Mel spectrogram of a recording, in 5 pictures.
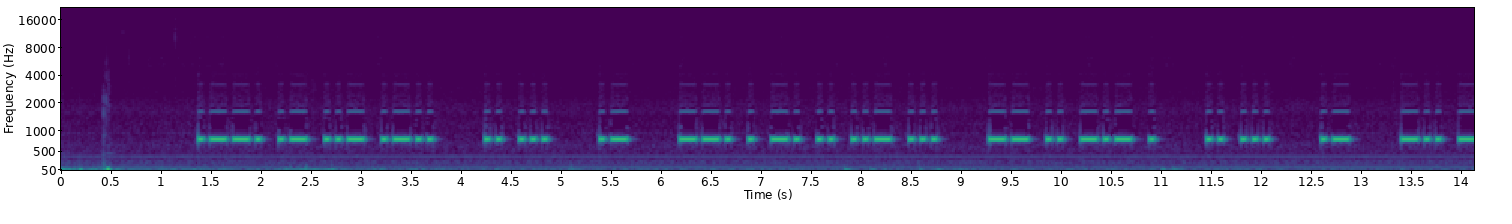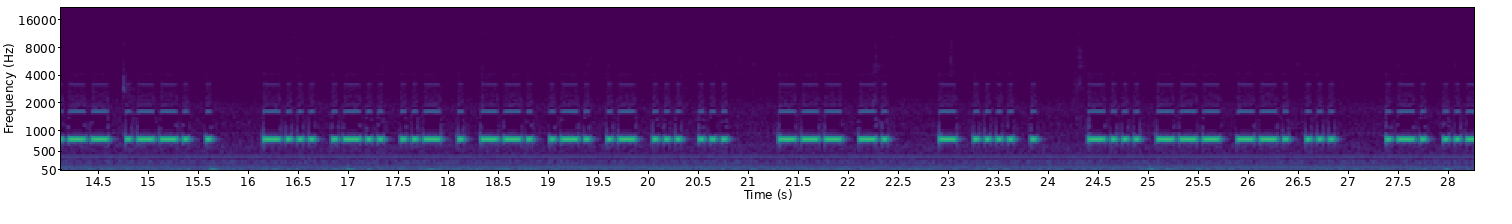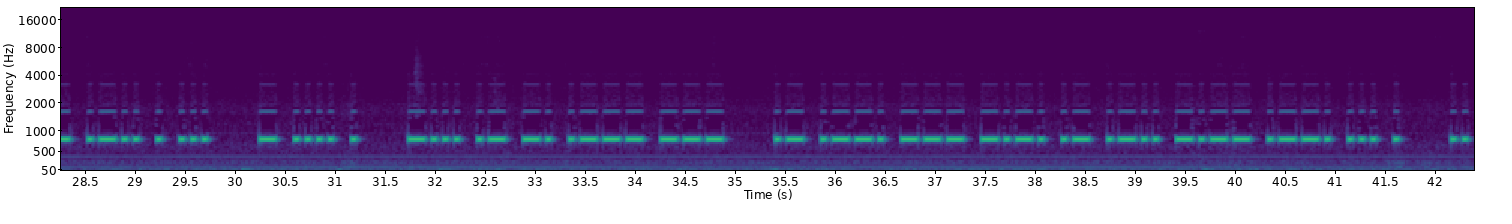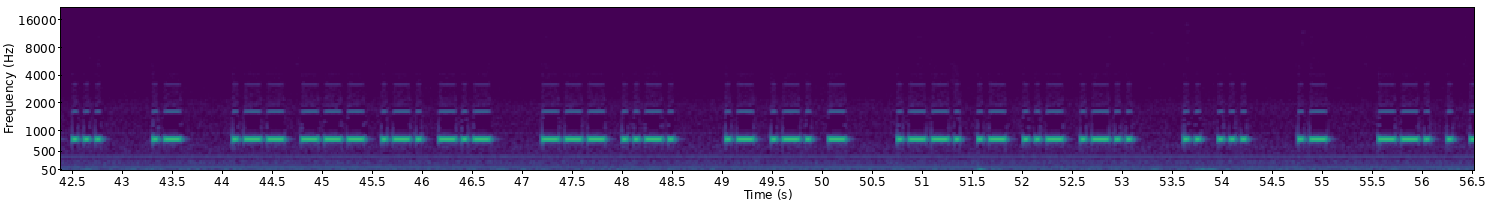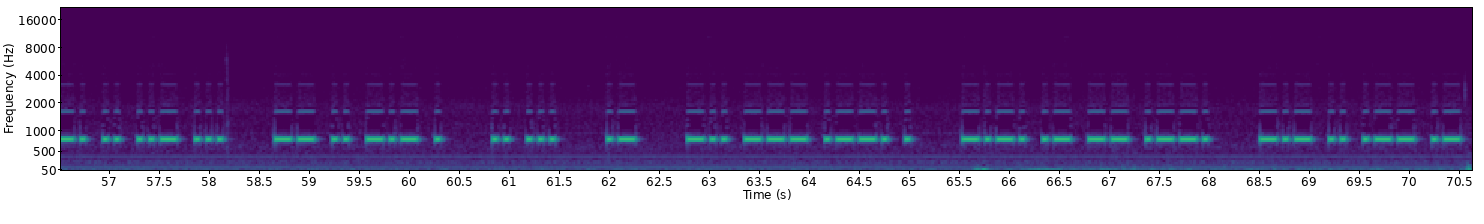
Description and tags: Morse code from morse code generator. It says 'Paul is awesome Mike is a dope etc...' Zoom h1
